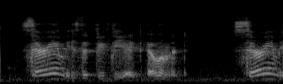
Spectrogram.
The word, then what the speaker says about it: cerium: Cerium is pronounced a bit like cereal.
